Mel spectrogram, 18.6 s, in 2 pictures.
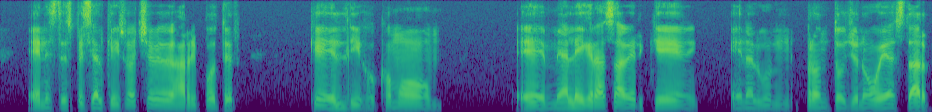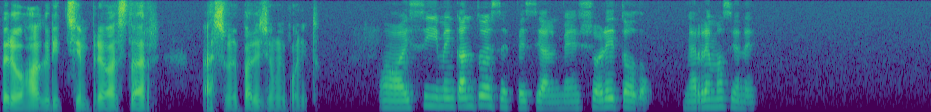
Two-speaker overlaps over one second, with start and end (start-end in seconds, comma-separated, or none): none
